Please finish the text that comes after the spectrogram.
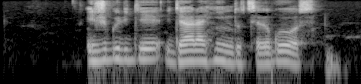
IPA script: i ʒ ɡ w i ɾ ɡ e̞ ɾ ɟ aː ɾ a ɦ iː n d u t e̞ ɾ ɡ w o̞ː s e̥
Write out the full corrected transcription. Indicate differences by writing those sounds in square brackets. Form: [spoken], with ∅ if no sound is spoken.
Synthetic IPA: i ʒ ɡ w i ɾ [ɟ] e̞ ɾ ɟ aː ɾ a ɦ iː n d u [t͡s] e̞ ɾ ɡ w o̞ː s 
